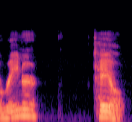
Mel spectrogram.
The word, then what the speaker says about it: Rayner Teo: video about this YouTuber that we found uh Raynor Teo is that how you pronounce it yeah yeah he's a very popular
